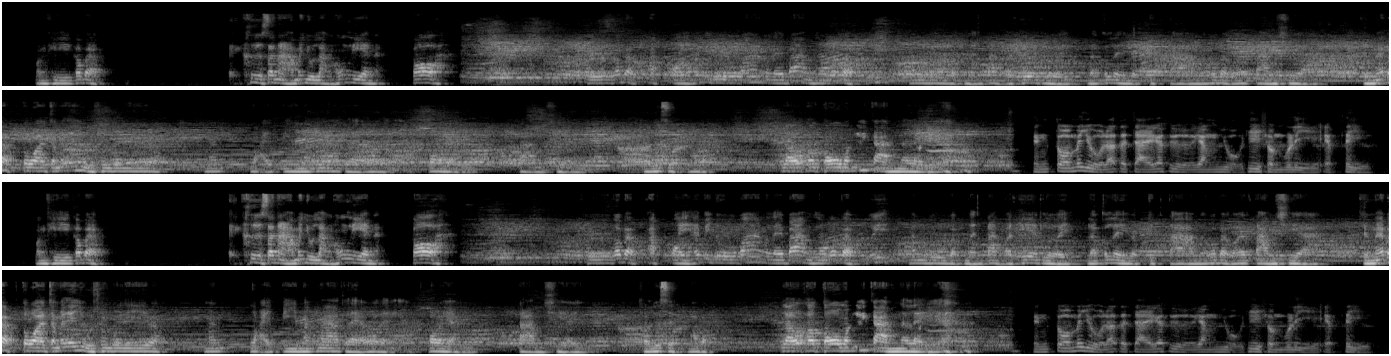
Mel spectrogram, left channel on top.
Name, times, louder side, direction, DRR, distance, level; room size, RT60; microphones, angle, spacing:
voice 1, 0.3-1.0 2.3-3.8 4.1-4.5 5.8-13.3 13.6-15.5 15.9-18.6 19.0-19.8 20.2-21.0 21.6-23.6, right 3 dB, 70° right, 1.1 m, -26 dB
sound 1, 4.6-24.0, left 5 dB, 75° left, 0.9 m, -32 dB
voice 2, 20.0-20.8 21.7-21.9 24.2-27.6, left 5 dB, 35° left, 0.6 m, -33 dB
10.5 x 3.5 x 5.7 m
head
